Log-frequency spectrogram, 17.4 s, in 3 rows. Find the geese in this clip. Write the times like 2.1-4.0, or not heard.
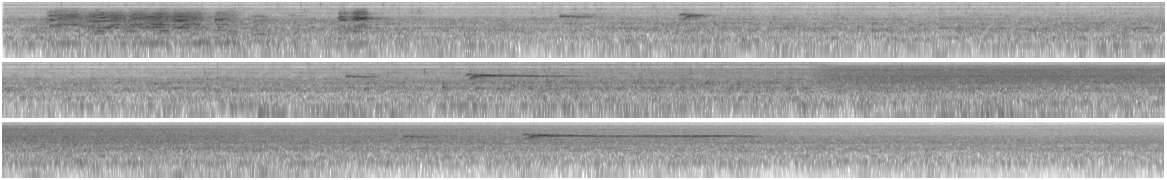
0.2-1.9.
